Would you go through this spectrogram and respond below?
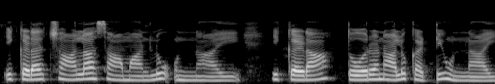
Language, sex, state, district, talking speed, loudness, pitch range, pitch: Telugu, female, Telangana, Komaram Bheem, 95 wpm, -18 LUFS, 200-240 Hz, 215 Hz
